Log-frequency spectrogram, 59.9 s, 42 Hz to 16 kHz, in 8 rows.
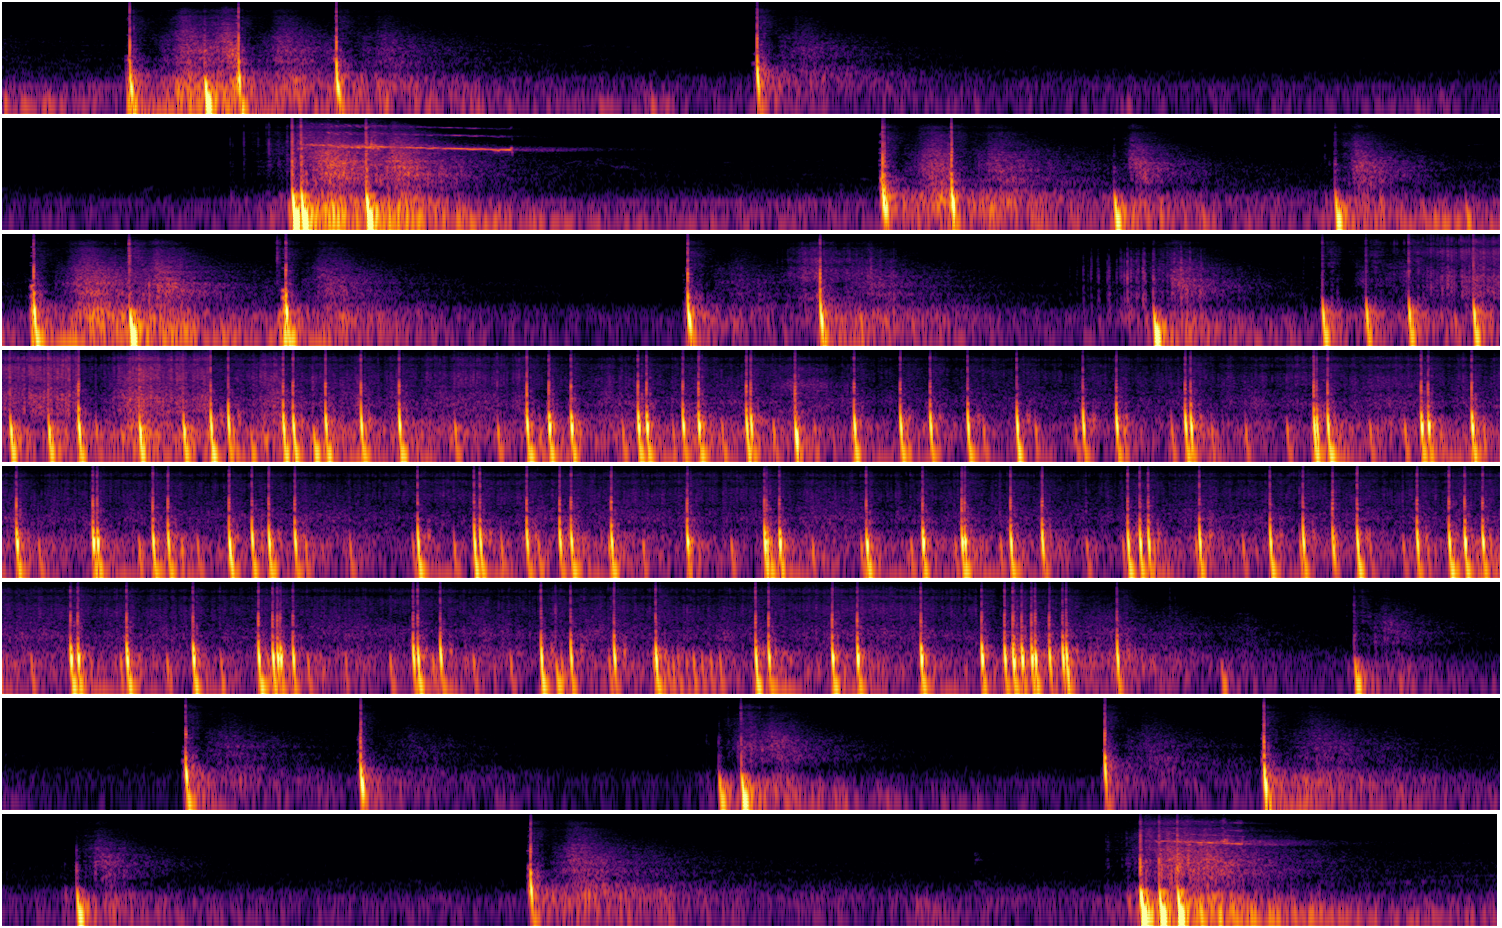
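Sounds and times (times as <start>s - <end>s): firework whistle: 8.8s - 11.2s, 58.1s - 59.5s
crackle of small pops: 21.5s - 43.2s
firework shell bursts: 21.6s - 43.3s.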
